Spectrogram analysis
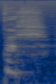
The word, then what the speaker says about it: бар: Үйдің ар жағында бақ бар. В слове «бар» буква «б» произносится как «п».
